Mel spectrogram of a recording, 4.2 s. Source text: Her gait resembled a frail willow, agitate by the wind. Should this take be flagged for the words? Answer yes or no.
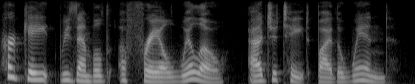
no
